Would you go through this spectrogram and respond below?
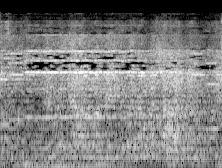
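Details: Steady, dense music with a full low end fills the whole stretch, with no animal voice standing out.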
